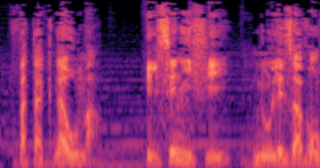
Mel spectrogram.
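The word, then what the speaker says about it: فتقناهما: Le mot écrit en marron que vous voyez se prononce fataknaouma.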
